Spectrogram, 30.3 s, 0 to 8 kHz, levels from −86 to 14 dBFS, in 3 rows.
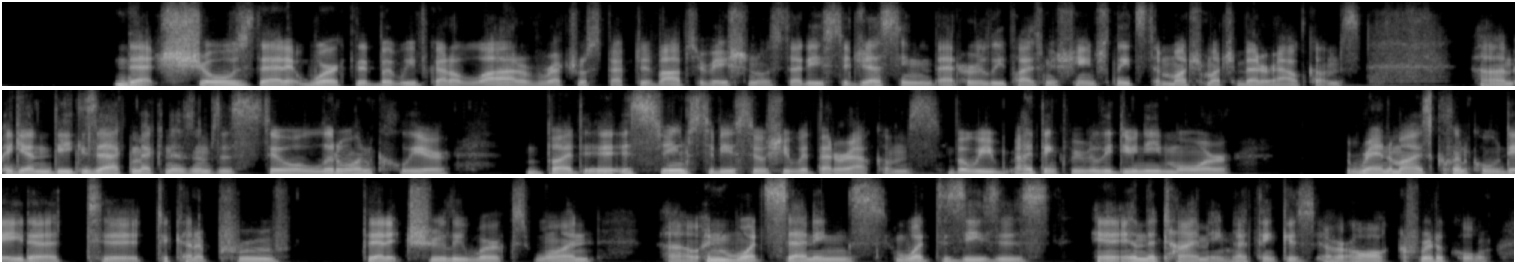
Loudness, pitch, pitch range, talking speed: -24 LUFS, 125 Hz, 120-135 Hz, 165 wpm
